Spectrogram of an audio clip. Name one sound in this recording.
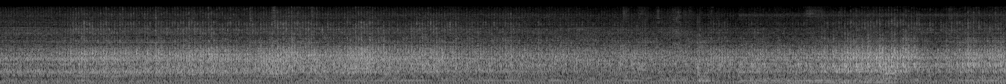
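Gravel scrapes and crunches under a loader bucket.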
